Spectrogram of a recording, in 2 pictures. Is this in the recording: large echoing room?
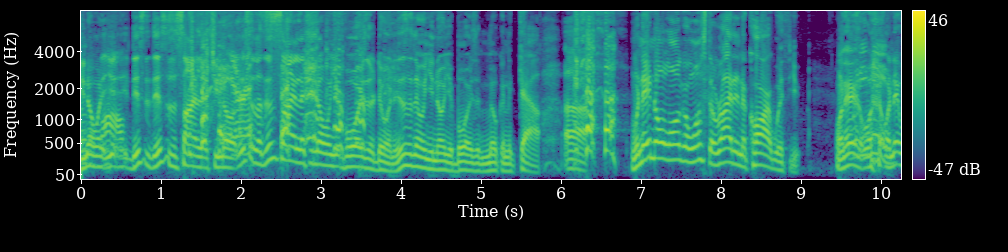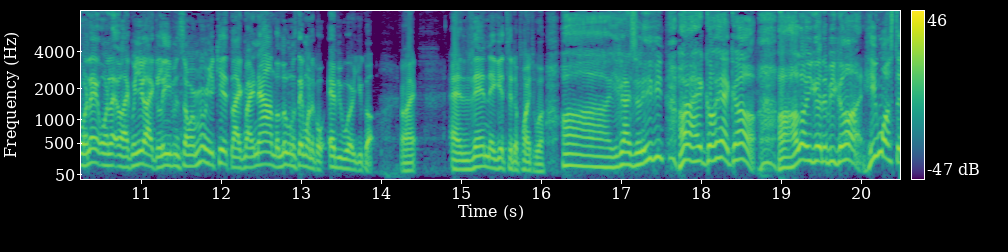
no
